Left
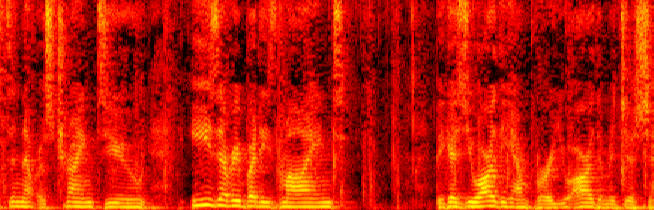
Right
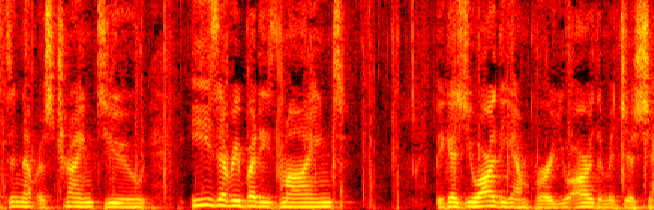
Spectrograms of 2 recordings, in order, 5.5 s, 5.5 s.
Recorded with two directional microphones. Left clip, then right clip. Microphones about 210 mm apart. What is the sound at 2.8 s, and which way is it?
Crumpling, 50° right (ahead or behind).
